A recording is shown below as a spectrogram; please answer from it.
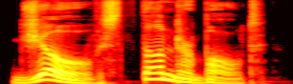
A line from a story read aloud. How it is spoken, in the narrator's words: Scipio gasped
